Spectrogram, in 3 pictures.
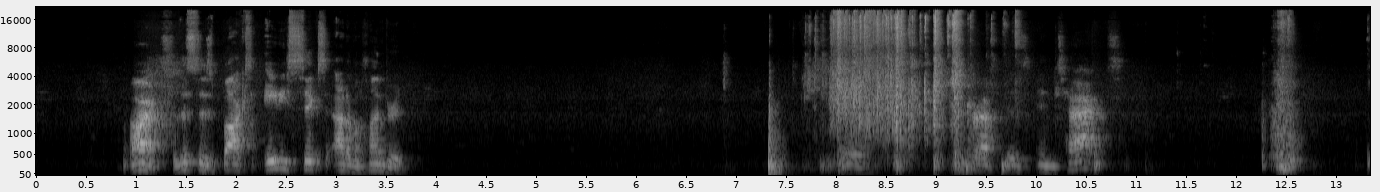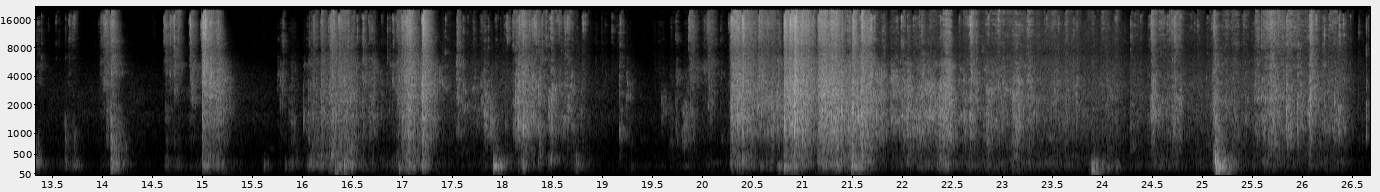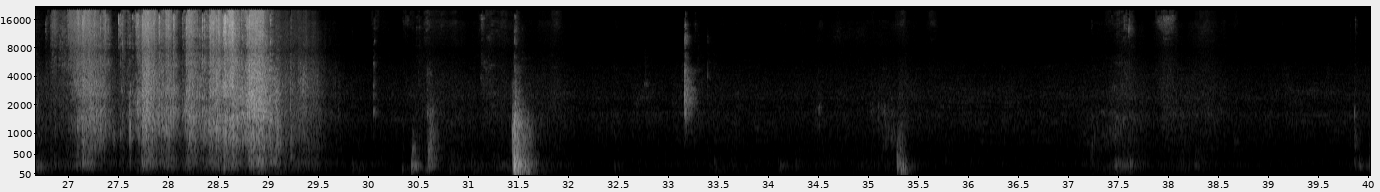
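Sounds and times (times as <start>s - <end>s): packing material crinkling: 7.6s - 9.8s, 13.4s - 29.6s.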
